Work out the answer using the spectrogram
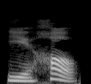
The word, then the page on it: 以后: yihou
